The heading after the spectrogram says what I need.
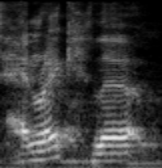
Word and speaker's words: Henrik: It's Henrik, my first name. It's bit Scandinavian with a D. It's Hendrik is German, so and Henrik is Scandinavian.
